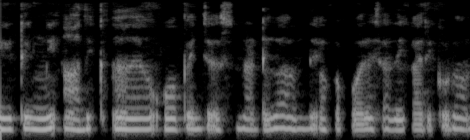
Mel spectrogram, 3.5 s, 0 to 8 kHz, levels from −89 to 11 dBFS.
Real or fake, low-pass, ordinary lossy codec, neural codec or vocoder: real; none; none; none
